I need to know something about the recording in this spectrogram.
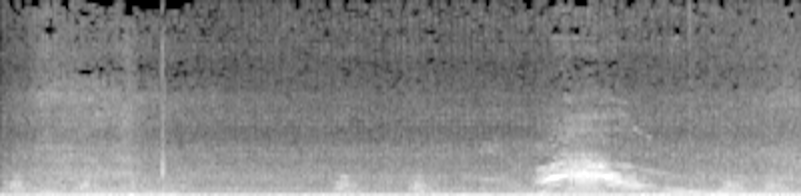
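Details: Street cats in a fight: a low moaning growl followed by one sharp rising yowl near three and a half seconds, over constant road noise.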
